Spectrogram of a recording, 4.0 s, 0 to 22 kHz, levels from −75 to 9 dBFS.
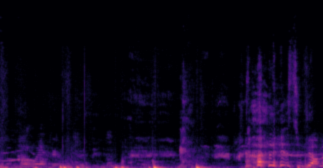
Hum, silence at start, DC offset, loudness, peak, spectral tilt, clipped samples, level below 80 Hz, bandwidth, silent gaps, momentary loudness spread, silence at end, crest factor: none; 0 s; under 0.1%; -28 LUFS; -4 dBFS; -6.5 dB/octave; under 0.1%; -40 dBFS; 16.5 kHz; none; 14 LU; 0 s; 24 dB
